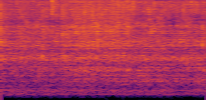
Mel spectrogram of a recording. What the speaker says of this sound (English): now as I put in the water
